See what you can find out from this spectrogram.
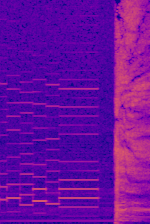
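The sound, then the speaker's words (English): A battery charger gives a long electronic beep as its battery is quickly pulled out and reinserted: a faint, steady tone that shifts in steps for over a second, then a louder burst of handling noise. “Now, if I'm very quick, I take the battery out, put it back in, it makes a long beep.”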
